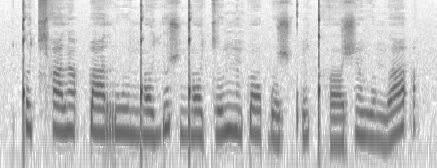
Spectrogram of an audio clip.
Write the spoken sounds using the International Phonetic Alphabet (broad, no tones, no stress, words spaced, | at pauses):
ǃʊt͡ɕʰɑlɑ̃ʔk͡pɑr wuŋ͡ǃɔʎ ɾuʃŋ͡ǃɔcʊ ŋə̃k͡pɔɓʊʃ kʷʼə̃ǃʰɒ ʃə̃vʊŋʷɑʔ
